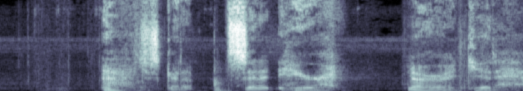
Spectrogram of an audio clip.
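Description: Boots clunk on ladder rungs.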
